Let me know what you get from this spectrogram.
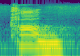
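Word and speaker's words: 강: bad CH yeah King it's pronounced Kong can you say it Kong Kong also means River like K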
